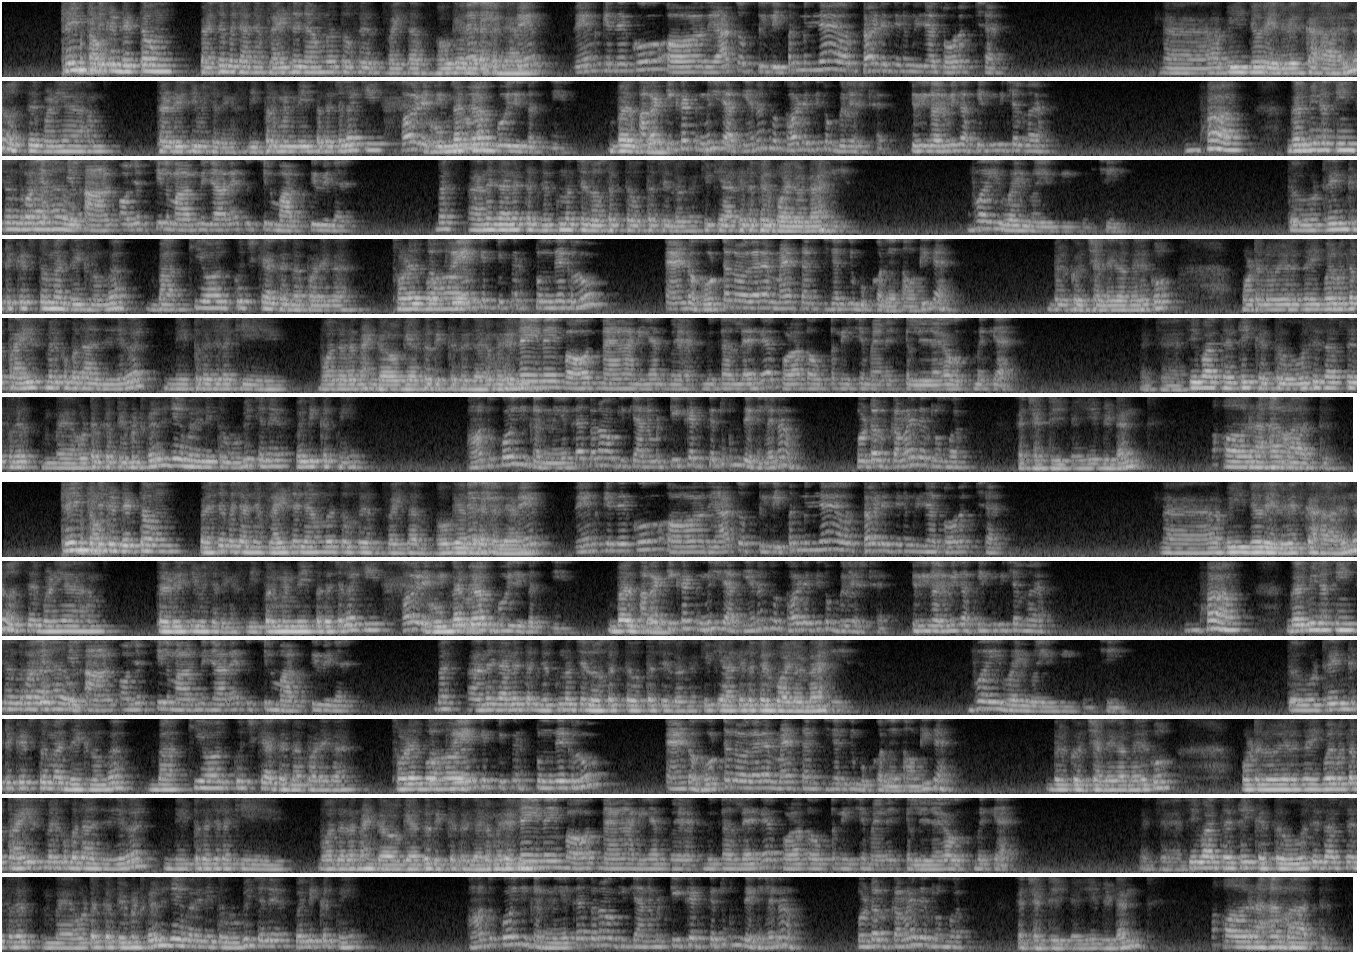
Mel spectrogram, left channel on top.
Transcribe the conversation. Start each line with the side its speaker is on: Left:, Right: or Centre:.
Right: ट्रेन
Left: बताओ
Right: की टिकट देखता हूँ पैसे बचाने फ्लाइट से जाऊंगा तो फिर भाई साहब हो गया
Left: नहीं
Right: मेरा
Left: नहीं
Right: कल्याण
Left: ट्रेन ट्रेन के देखो और या तो स्लीपर मिल जाए और थर्ड एसी मिल जाए तो और अच्छा है
Right: अ, अभी जो रेलवेज का हाल है ना उससे बढ़िया हम थर्ड एसी में चलेंगे स्लीपर में नहीं पता चला कि
Left: थर्ड एसी
Right: घूमना
Left: में चलो
Right: कब
Left: यार कोई दिक्कत नहीं है
Right: बस
Left: अगर
Right: बस
Left: टिकट मिल जाती है ना तो थर्ड एसी तो बेस्ट है क्योंकि गर्मी का सीन भी चल रहा है
Right: हाँ गर्मी का सीन चल रहा
Left: और जब
Right: है वो
Left: चिल आ, और जब चिल मारने जा रहे हैं तो चिल मारते हुए जाएं
Right: बस आने जाने तक जितना चिल हो सकता है उतना चिल होगा क्योंकि आके तो फिर बॉयल होना है
Left: वही है वही वही वही वही वही चाहिए
Right: तो ट्रेन के टिकट्स तो मैं देख लूंगा बाकी और कुछ क्या करना पड़ेगा थोड़े
Left: तो
Right: बहुत
Left: ट्रेन के टिकट्स तुम देख लो एंड होटल वगैरह मैं सर्च करके बुक कर देता हूँ ठीक है
Right: बिल्कुल चलेगा मेरे को होटल वगैरह का एक बार मतलब प्राइस मेरे को बता दीजिएगा नहीं पता चला कि बहुत ज़्यादा महंगा हो गया तो दिक्कत हो जाएगा मेरे लिए
Left: नहीं नहीं बहुत महंगा नहीं यार बजट में कर लेंगे थोड़ा सा ऊपर नीचे मैनेज कर लिया जाएगा उसमें क्या है
Right: अच्छा ऐसी बात है ठीक है तो उस हिसाब से अगर मैं होटल का पेमेंट कर दीजिएगा मेरे लिए तो वो भी चलेगा कोई दिक्कत नहीं है
Left: हाँ तो कोई दिक्कत नहीं है कहता रहा हूँ कि क्या नाम है टिकट्स के तुम देख लेना होटल्स का मैं देख लूंगा
Right: अच्छा ठीक है ये भी डन और रहा
Left: हाँ
Right: बात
